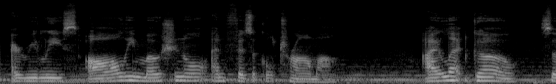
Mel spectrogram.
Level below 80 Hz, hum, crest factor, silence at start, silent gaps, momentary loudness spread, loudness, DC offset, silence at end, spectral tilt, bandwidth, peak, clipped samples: -56 dBFS; none; 18 dB; 0 s; none; 13 LU; -30 LUFS; under 0.1%; 0 s; -5.5 dB/octave; 18 kHz; -12 dBFS; under 0.1%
